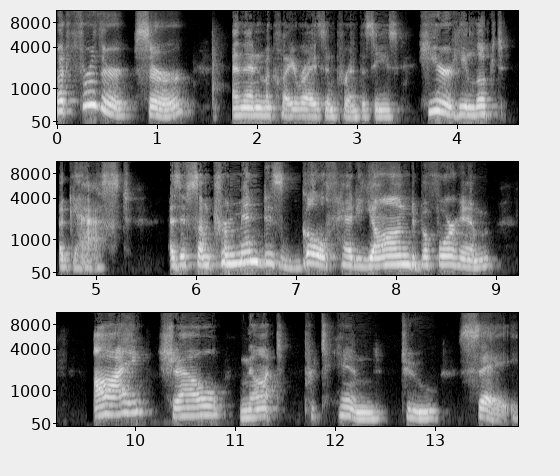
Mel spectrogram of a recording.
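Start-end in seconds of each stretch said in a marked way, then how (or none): 9.6-13.9 very slow, each word set apart by pauses. Reading a written line aloud that has commas after every word: pause after every word. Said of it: "I read it like that because he puts a comma after every word".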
